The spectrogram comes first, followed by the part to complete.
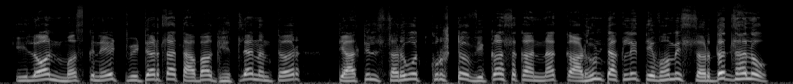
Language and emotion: Marathi, surprised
